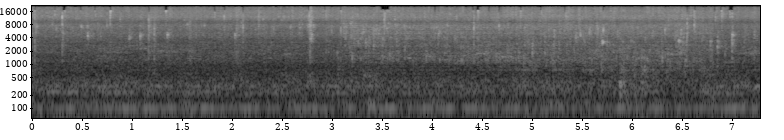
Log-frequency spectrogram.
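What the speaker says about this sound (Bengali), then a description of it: "এটাই ডিম দিয়ে ভেজে নিব।" Pilaf rice with egg frying in a pan, giving a steady, even hiss of sizzling oil that runs unbroken throughout with no talking over it.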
